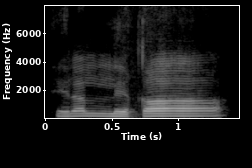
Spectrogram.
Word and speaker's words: إلى اللقاء: See you, you say إلى اللقاء. إلى اللقاء. إلى اللقاء. إلى اللقاء means see you. إلى اللقاء. إلى اللقاء. This is a long vowel. قاء. So you say إلى اللقاء.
